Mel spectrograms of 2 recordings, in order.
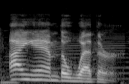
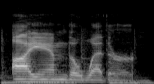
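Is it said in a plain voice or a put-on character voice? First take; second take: character voice; plain voice. First: It is said in a put-on character voice. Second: It is said in a plain, ordinary voice.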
